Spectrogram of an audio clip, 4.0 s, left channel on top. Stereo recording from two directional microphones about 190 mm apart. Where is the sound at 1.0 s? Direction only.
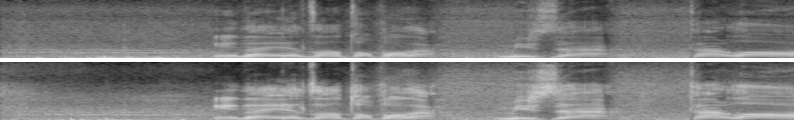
35° left (ahead or behind).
